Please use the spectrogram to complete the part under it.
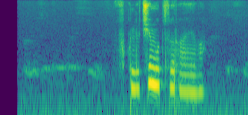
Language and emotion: Russian, neutral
